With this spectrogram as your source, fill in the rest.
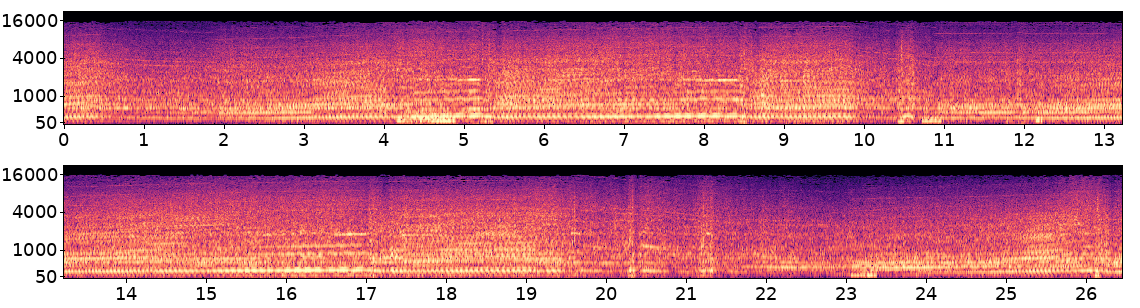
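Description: A racing car engine screams, rising in pitch as it speeds up and dropping sharply at each gear change.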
